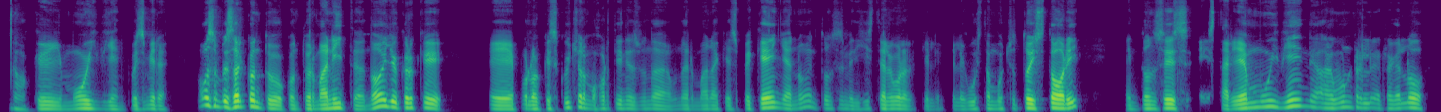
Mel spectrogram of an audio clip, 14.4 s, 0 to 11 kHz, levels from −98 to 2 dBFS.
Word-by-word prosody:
Okey, 105 +2 -4
muy 115 +4 0
bien. 100 -3 -11
Pues 100 -1 -7
mira, 100 -5 -6 0.3
vamos 215 -1 +3
a - - 0
empezar 165 -1 +6
con 175 -4 +4
tu 115 -5 0
con 110 -2 -8
tu 110 - -3
hermanita, 110 -2 +1
¿no? 145 - +4
Yo 165 -4 +4
creo 140 +1 +2
que, 130 -5 +1 0.4
eh, 105 -2 +2
por 120 - -7
lo 110 -1 0
que - - -9
escucho, 145 +7 -5
a - - +2
lo 125 - -11
mejor 115 +2 -10
tienes 115 -2 -9
una 110 -2 -8
una 100 +3 -13
hermana 100 0 -11
que 105 - -15
es 95 - -14
pequeña, 135 +3 +2
¿no? 130 +9 -10
Entonces, 120 -6 -14
me 105 - -13
dijiste 110 +4 -8
algo 110 0 -2 0.2
que 95 - -18
le 95 +2 -26
que 100 - -20
le 95 - -12
gusta 105 +3 -10
mucho 105 +2 -12
Toy 130 +3 +6
Story. 130 +5 +6 0.4
Entonces, 115 +4 0
estaría 110 +5 +1
muy 165 +4 -2
bien, 180 +4 0
algún 145 +1 -5
rele 140 -4 -9
regalo, 125 +1 -2
115 Hz, 215 wpm, -25 LUFS, 105-140 Hz, 0.4 s, empezar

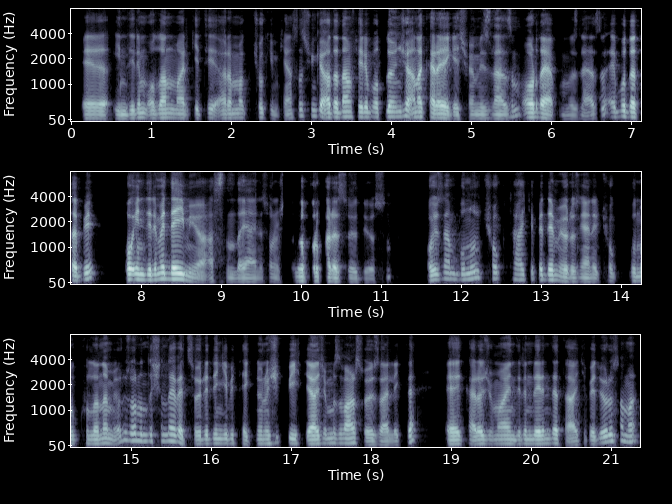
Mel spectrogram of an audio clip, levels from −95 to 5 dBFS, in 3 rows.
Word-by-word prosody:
eee, 95 -1 0
indirim 100 +5 -4
olan 110 +2 +1
marketi 105 +1 -5
aramak 105 +1 -4
çok 120 -3 -10
imkânsız. 95 - -11
Çünkü 155 -1 -1
adadan 125 +2 +3
feribotla 125 0 -1
önce 130 0 +1
ana 125 +1 +4
karaya 105 -1 +6
geçmemiz 95 +1 -6
lazım. 90 - -3
Orada 120 0 +5
yapmamız 85 0 -2
lazım. 75 - -9
E, 130 0 -6
bu 145 - 0
da 125 - +7
tabii 155 0 +2 0.3
o 140 - +10
indirime 140 +2 +4
değmiyor 115 -13 +8
aslında. 90 -2 -9
Yani 85 -1 -6
sonuçta - - -17
vapur - - -1
parası - - 0
ödüyorsun. 85 - -14 0.4
O 120 - 0
yüzden 145 +1 -5
bunu 155 +6 -4
çok 155 0 -10
takip 135 -1 -8
edemiyoruz, 100 -9 +1
yani 90 -1 -3
çok 105 -2 -14 0.2
bunu 105 0 -7
kullanamıyoruz. 110 - -4
Onun 175 -2 -3
dışında 170 +1 -4
evet, 170 - 0
söylediğin 110 +3 -4
gibi, 115 -1 -6
teknolojik 110 +5 -7
bir 115 - +1
ihtiyacımız 115 +2 +1
varsa 120 -5 0
özellikle, 85 0 -4 0.4
eee, 100 0 +2
Kara 105 - 0
Cuma 105 +1 -3
indirimlerini 110 +1 0
de 115 -1 0
takip 85 +5 -5
ediyoruz 145 +11 -2
ama 155 -4 -5
110 Hz, 165 wpm, -24 LUFS, 95-135 Hz, 0.4 s, o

